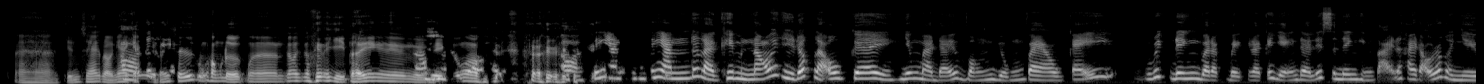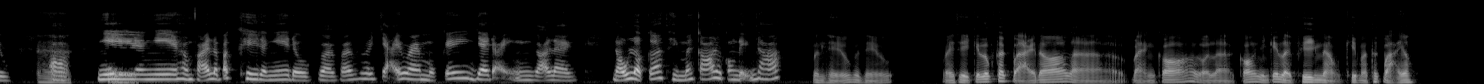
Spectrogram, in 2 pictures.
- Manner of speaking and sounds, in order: other background noise; distorted speech; static; laughing while speaking: "nói"; laughing while speaking: "ờ, đúng rồi"; chuckle; laughing while speaking: "Ừ"; in English: "reading"; in English: "listening"; in English: "key"; tapping
- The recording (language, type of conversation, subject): Vietnamese, podcast, Bạn cân bằng giữa đam mê và thực tế tài chính như thế nào?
